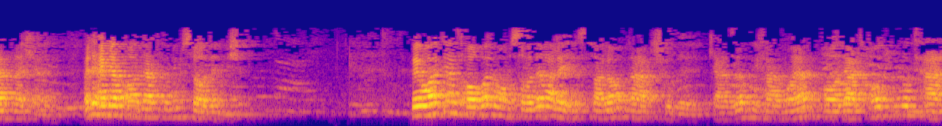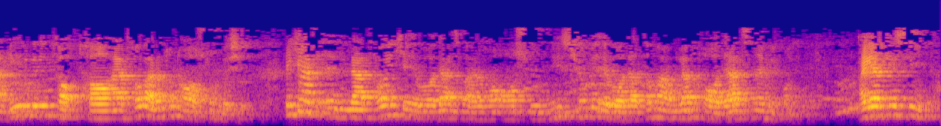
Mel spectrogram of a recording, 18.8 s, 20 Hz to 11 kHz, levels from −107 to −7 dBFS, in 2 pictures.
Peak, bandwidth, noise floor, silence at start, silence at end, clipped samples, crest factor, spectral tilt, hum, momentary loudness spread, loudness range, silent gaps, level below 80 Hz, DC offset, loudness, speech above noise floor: -2 dBFS; 5.8 kHz; -54 dBFS; 0 s; 0 s; under 0.1%; 22 dB; -8 dB/octave; none; 17 LU; 6 LU; none; under -90 dBFS; under 0.1%; -23 LUFS; 31 dB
